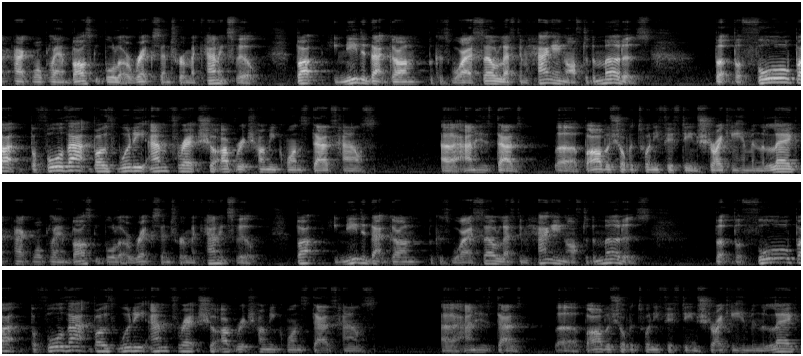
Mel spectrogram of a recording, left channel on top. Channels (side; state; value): right; quieter; 11.1 dB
